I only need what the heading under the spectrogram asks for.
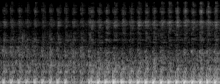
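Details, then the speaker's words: Four-wheeler after replacing failed starter solenoid with new connectors: even steady single-cylinder putter about ten beats a second, no misses or knocks; smooth normal idle. "There it is. She's a runner. All the wires are good. Starter's good. Battery's good."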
